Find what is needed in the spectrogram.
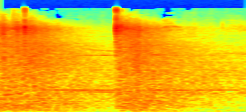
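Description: Aerial firework shells bursting overhead: a loud boom right at the start and a sharper one just past a second in, each followed by a long rolling echo.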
